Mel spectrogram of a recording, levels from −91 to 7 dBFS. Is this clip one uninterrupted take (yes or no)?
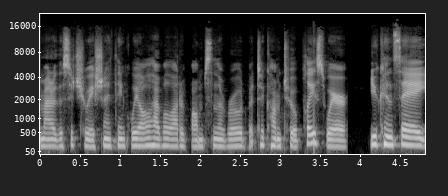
yes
